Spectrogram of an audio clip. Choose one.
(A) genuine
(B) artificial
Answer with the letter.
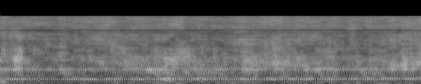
B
